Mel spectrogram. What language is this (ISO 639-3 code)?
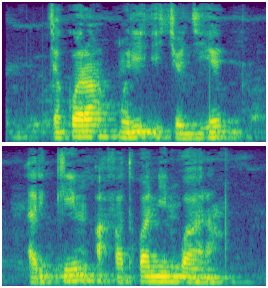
kin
